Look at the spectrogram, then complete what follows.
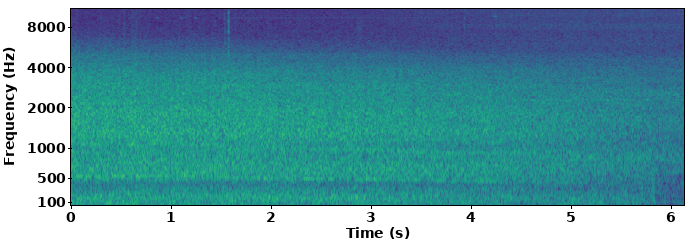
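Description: Jet engines of a Boeing 747-8 freighter on the runway: a loud, steady jet roar with a faint whine that sinks slightly in pitch, fading gradually as the aircraft moves away.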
